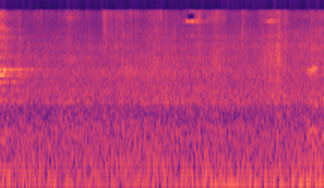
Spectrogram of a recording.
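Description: Outdoor street ambience: a steady, uneven low rumble with a brief high chirp at the very start.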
